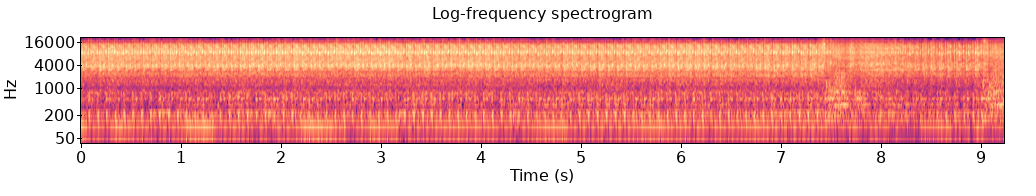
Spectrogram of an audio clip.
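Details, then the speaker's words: 2015 Harley-Davidson Road Glide, 103ci Twin Cam, just after a camshaft install: quick, light ticking, about four a second, over an uneven V-twin idle. The hydraulic lifters have not pumped up yet. "I don't easy out the real high European running black until the lifters pump up but this mother is I got no control over our cam"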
